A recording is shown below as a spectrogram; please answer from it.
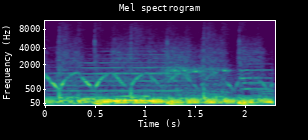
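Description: Police car siren in a fast yelp, its pitch sweeping up and down about four times a second, over background music.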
